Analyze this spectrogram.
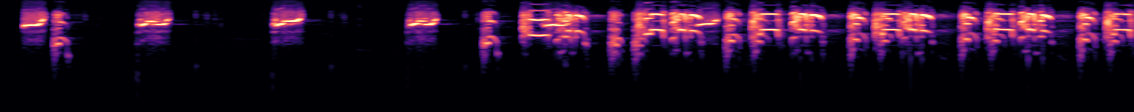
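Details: Male grey francolin: a few separate high squeaky notes, then a fast, loud run of harsh, rasping, ringing phrases repeated nearly two per second.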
